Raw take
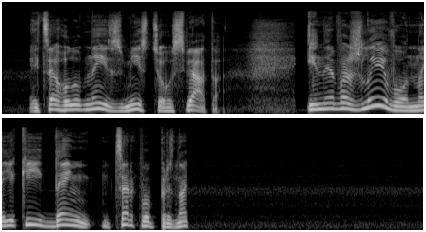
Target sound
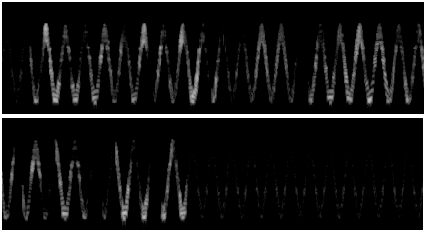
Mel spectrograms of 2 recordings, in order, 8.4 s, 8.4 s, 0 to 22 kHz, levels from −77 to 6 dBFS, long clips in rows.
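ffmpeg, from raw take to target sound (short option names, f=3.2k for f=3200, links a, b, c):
-af "afftfilt=real='re*between(b*sr/1024,600*pow(7000/600,0.5+0.5*sin(2*PI*5.1*pts/sr))/1.41,600*pow(7000/600,0.5+0.5*sin(2*PI*5.1*pts/sr))*1.41)':imag='im*between(b*sr/1024,600*pow(7000/600,0.5+0.5*sin(2*PI*5.1*pts/sr))/1.41,600*pow(7000/600,0.5+0.5*sin(2*PI*5.1*pts/sr))*1.41)':win_size=1024:overlap=0.75,volume=5dB"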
